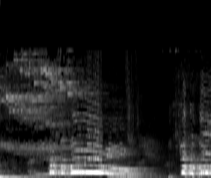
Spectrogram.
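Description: A rooster crowing twice. Each crow rises, holds a long high note and falls away; the second begins near the end.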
